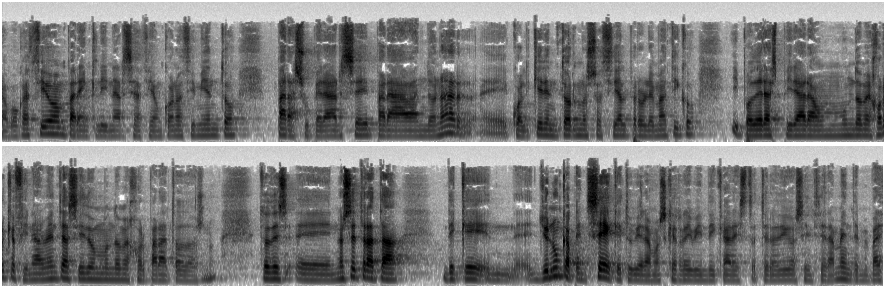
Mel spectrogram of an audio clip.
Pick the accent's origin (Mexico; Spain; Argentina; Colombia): Spain; Y yo, no, lo siento, soy español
